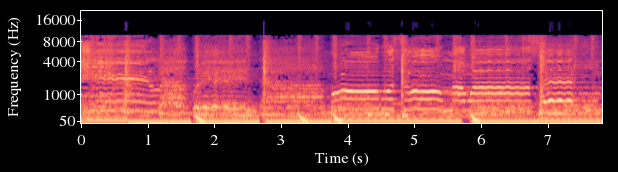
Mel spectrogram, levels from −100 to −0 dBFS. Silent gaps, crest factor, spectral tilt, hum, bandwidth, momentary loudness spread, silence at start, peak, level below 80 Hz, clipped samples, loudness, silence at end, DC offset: none; 12 dB; -4 dB/octave; none; 10 kHz; 7 LU; 0 s; 0 dBFS; -18 dBFS; under 0.1%; -13 LUFS; 0 s; under 0.1%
